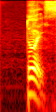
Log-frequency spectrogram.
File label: "dois" Portuguese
